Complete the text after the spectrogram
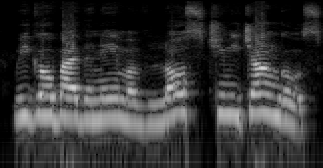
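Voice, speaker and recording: A put-on character voice growls at a fairly high pitch. It moves along at a moderate pace. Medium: read story. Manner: growling, solemn.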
